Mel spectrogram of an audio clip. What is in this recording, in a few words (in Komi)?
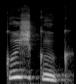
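"кызь кык", Komi, female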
